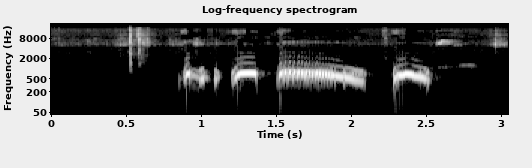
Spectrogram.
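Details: Ninh Thuận spotted dove used in bird trapping as a lure, one full cooing phrase. Brief choppy notes and a steady coo lead into a long falling croo, ending with a short rounded coo. A faint click precedes it.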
